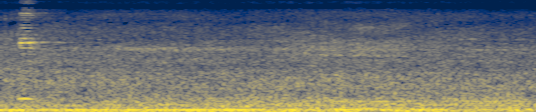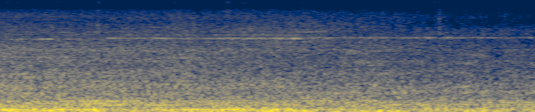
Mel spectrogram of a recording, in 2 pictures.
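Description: Road traffic passing: a steady mix of engine and tyre noise with a low rumble, easing off slightly toward the end. A brief high-pitched toot comes right at the start.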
